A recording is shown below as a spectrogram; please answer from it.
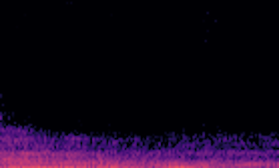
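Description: Front-loading washing machine running, its drum motor giving a low, uneven rumble as the machine works up toward its fast spin.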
